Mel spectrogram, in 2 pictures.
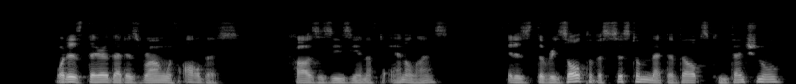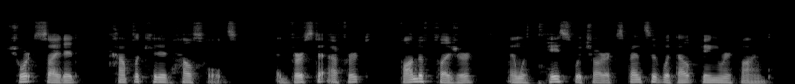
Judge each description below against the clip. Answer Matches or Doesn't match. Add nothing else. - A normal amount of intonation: Matches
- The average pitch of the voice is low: Matches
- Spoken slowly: Doesn't match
